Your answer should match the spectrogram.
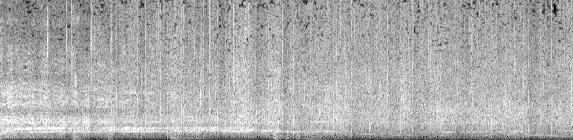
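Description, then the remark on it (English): Sustained applause from a sizeable audience fills the whole stretch, a dense wash of clapping with a few faint whoops and cheers rising through it. “But, I mean, we applaud that, but I could be dead.”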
